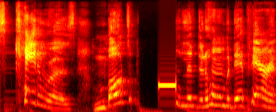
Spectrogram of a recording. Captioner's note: beep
